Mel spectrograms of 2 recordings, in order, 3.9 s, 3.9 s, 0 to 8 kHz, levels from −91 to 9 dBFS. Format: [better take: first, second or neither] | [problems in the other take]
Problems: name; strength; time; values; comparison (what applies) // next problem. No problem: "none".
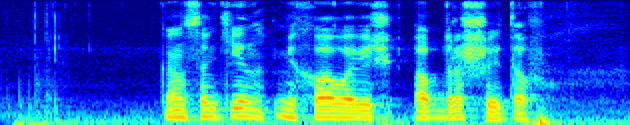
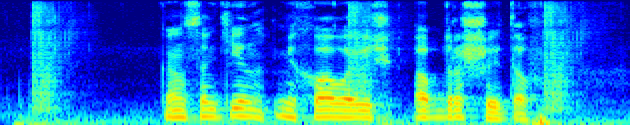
first | background sound (Fart); 15 dB below the speech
